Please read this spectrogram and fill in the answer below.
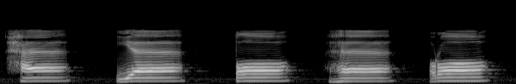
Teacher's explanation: في القرآن تنطق بالقصر يعني من غير همزة، تسمى لغة القصر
